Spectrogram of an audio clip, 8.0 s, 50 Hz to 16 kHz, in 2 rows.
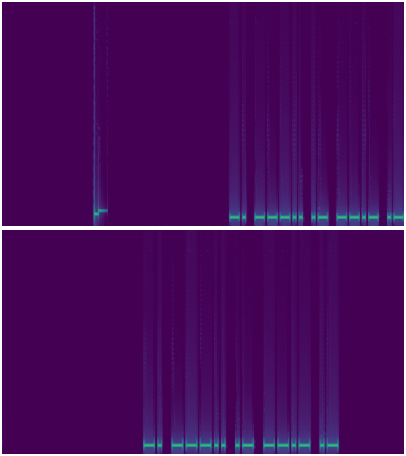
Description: Morse code, heard as a keyed tone, about 33 wpm, 700 Hz. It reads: N8AQA N8AQA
